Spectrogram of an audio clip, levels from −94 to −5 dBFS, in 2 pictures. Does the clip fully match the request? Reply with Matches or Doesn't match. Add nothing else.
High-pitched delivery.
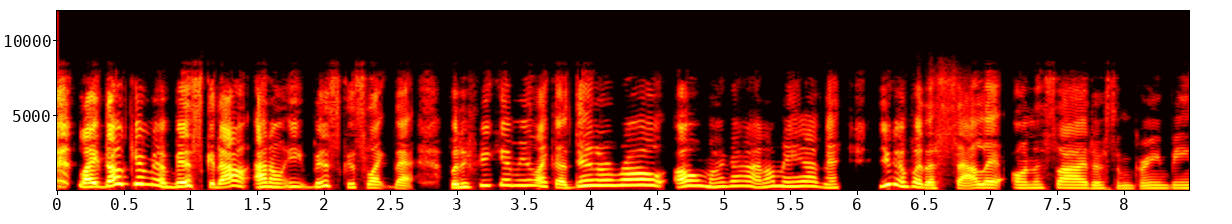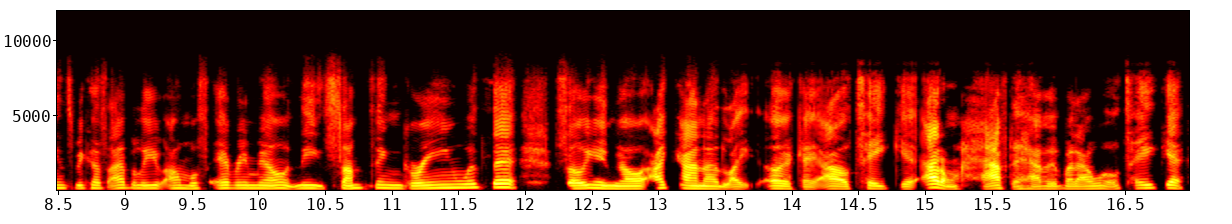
Matches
